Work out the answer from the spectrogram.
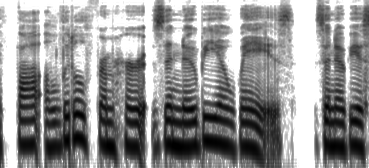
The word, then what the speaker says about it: Zenobia: So, she's been very foo with me for a long time and is only beginning to thaw a little from her Zenobia ways. Zenobia is spelled Z E N O B I A.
